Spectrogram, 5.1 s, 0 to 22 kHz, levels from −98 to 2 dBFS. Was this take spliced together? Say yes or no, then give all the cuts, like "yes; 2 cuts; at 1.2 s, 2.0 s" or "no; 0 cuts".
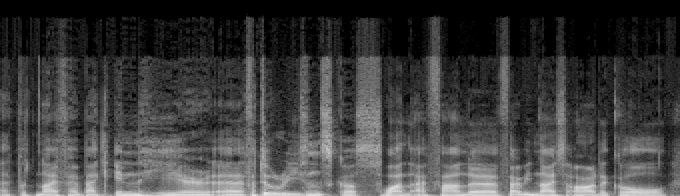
yes; 1 cut; at 2.8 s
